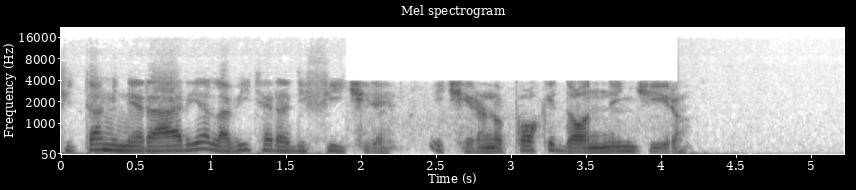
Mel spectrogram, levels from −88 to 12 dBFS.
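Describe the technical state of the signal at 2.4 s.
At 2.4 s the sound goes dull and boxy, cut off above 3.8 kHz, with a level shift and faint new noise, likely an input switched to a poorer device, from 1.89 to 4.11 s, just after "mineraria la vita era".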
